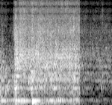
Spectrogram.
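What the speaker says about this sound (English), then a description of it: "flush the toilet to drain most of the water from the tank" A toilet flushes to drain its tank during a bidet installation, a loud gurgling rush of water lasting about a second before dropping to a quiet trickle as the tank empties.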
